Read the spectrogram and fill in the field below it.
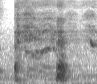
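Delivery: quick amused laugh; a quick burst of laughter; short laugh. Real, not acted. Telling chat about his three-bishop endgame, quick real laugh.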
